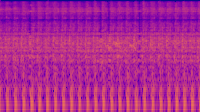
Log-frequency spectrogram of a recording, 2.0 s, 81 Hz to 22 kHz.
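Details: Sinnis Bomber 125 single-cylinder motorcycle, 2661 miles, after service (new air filter, oil and oil filter) and new exhaust (from an AJS Cadwell) and gasket: steady, even thumping idle, no knock, rattle or exhaust blowing; runs as it should.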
